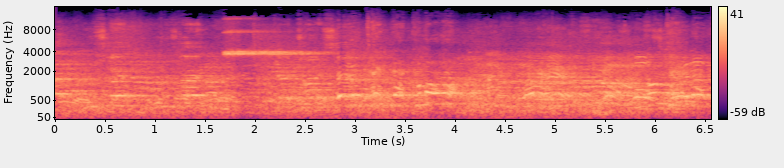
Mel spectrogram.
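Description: Spectators' voices shouting and talking over each other in a gymnasium crowd at a wrestling match. About two seconds in, a steady high tone sounds for about a second.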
